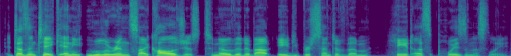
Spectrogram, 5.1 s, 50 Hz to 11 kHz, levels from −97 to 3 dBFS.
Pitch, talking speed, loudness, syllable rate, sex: 115 Hz, 200 wpm, -20 LUFS, 6.1 syllables/s, male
